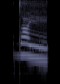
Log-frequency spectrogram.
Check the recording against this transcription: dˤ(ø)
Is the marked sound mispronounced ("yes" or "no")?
yes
